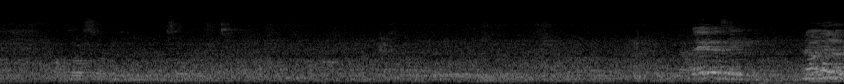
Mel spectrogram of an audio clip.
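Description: A woman speaks calmly, explaining, close by.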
